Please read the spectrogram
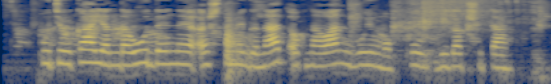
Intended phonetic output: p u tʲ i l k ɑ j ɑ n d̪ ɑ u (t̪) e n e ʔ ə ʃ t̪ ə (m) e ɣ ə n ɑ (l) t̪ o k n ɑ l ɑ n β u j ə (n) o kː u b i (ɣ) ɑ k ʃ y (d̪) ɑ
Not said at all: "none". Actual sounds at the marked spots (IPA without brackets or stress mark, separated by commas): d̪, m, none, m, ɣ, t̪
